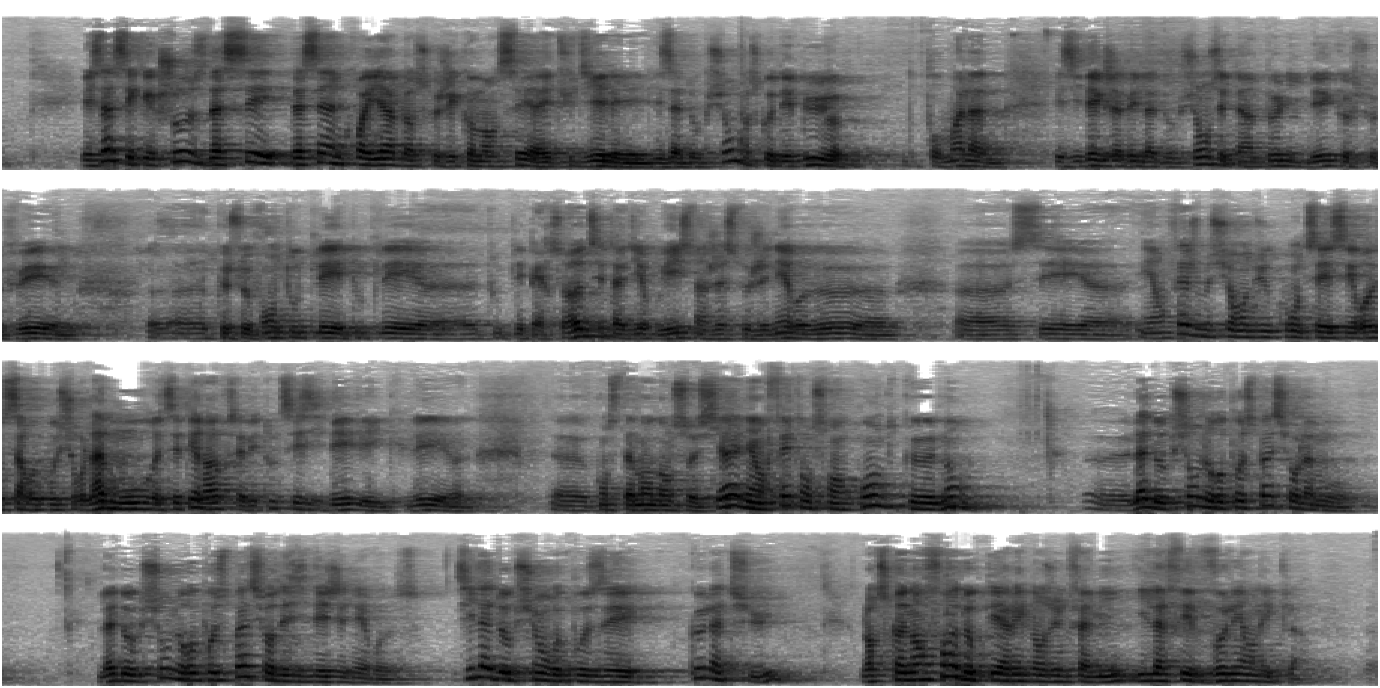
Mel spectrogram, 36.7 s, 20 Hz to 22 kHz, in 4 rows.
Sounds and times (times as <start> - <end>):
Speech: 0.5 - 27.4, 28.0 - 36.4.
